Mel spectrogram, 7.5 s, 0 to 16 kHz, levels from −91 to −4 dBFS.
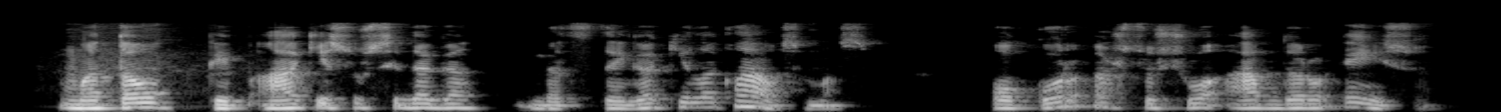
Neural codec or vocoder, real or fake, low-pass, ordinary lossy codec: none; real; 7.2 kHz; AAC, 96 kbps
